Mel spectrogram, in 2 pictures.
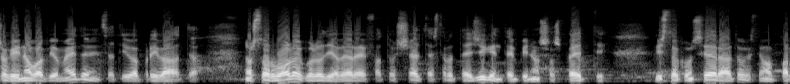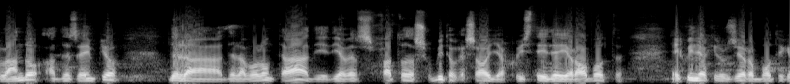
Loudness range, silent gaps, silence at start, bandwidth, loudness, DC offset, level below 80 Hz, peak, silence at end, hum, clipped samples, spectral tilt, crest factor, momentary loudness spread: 1 LU; none; 0 s; 13.5 kHz; -12 LUFS; under 0.1%; -52 dBFS; 0 dBFS; 0 s; none; under 0.1%; -5.5 dB/octave; 12 dB; 9 LU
